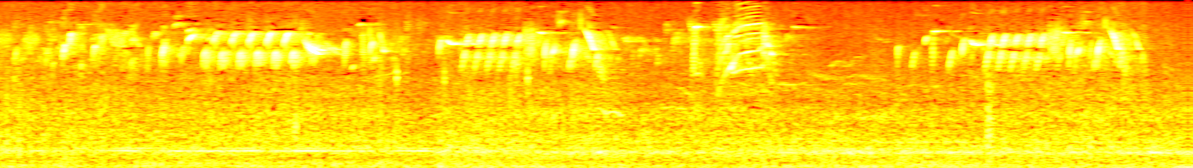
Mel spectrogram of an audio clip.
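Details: Active goldfinch repeating bright phrases of rapid, evenly spaced high chirps, several in sequence with short pauses and an occasional sharper call, over a soft low hum.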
